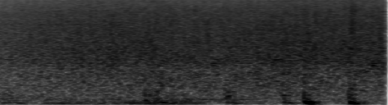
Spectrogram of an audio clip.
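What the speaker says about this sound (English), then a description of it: "How did you get rain?" Steady rain falls in the factory-building video game Satisfactory, a constant even hiss with a few soft low thumps near the end, and no voices.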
